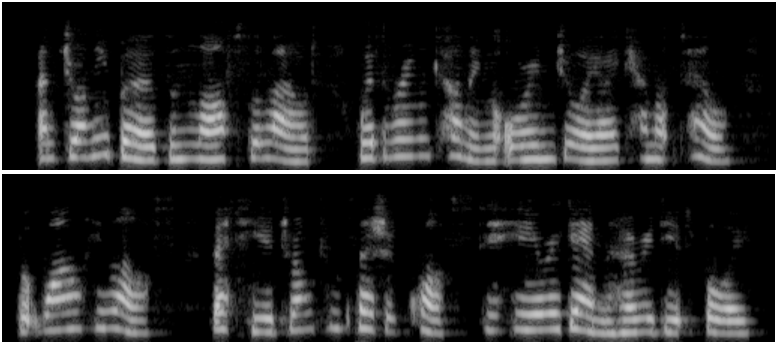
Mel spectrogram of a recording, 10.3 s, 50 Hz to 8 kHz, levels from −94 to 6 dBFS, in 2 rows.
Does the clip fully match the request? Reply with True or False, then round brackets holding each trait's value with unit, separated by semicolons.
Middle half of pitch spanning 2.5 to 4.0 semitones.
True (3.6 semitones)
